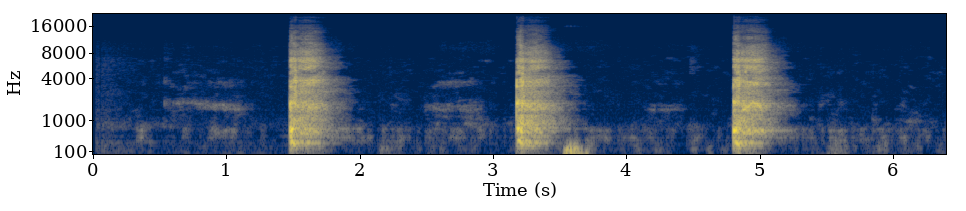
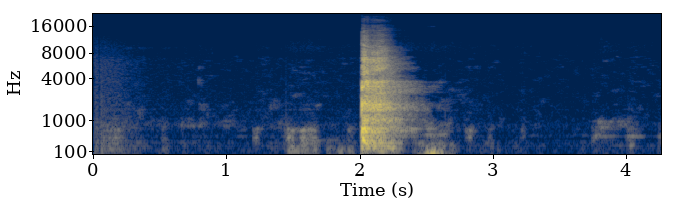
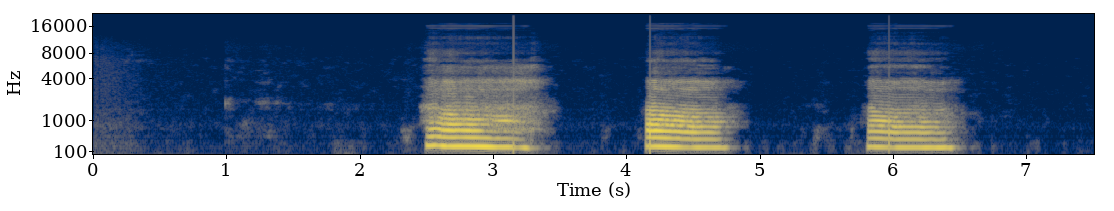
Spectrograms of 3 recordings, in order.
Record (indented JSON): {
  "three_cough_length": "6.4 s",
  "three_cough_amplitude": 32768,
  "three_cough_signal_mean_std_ratio": 0.26,
  "cough_length": "4.3 s",
  "cough_amplitude": 29951,
  "cough_signal_mean_std_ratio": 0.19,
  "exhalation_length": "7.5 s",
  "exhalation_amplitude": 26704,
  "exhalation_signal_mean_std_ratio": 0.42,
  "survey_phase": "alpha (2021-03-01 to 2021-08-12)",
  "age": "45-64",
  "gender": "Female",
  "wearing_mask": "No",
  "symptom_none": true,
  "smoker_status": "Current smoker (1 to 10 cigarettes per day)",
  "respiratory_condition_asthma": false,
  "respiratory_condition_other": false,
  "recruitment_source": "REACT",
  "submission_delay": "1 day",
  "covid_test_result": "Negative",
  "covid_test_method": "RT-qPCR"
}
